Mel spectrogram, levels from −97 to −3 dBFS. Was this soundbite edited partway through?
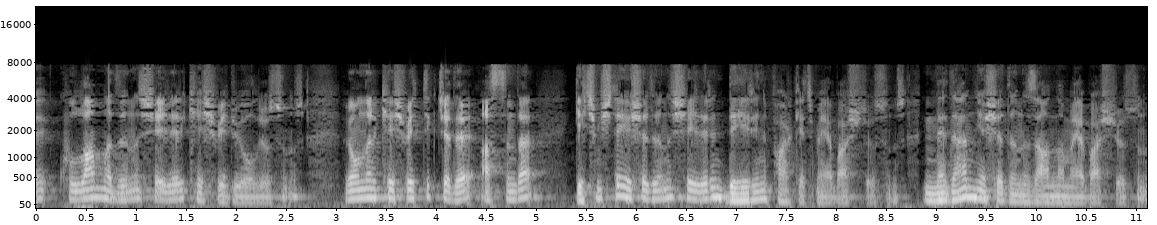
yes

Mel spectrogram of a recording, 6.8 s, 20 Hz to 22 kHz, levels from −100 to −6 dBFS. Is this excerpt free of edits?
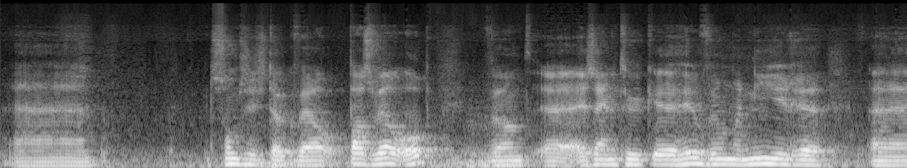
yes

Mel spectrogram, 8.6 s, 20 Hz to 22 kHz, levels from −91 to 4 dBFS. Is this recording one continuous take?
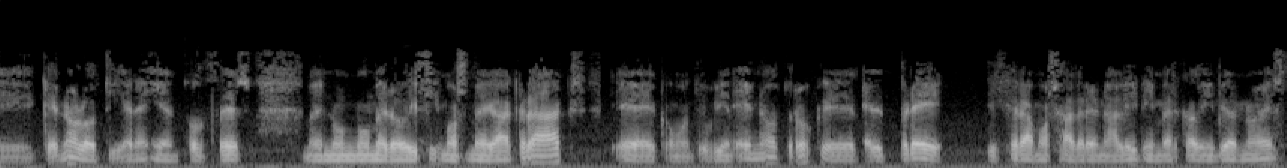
no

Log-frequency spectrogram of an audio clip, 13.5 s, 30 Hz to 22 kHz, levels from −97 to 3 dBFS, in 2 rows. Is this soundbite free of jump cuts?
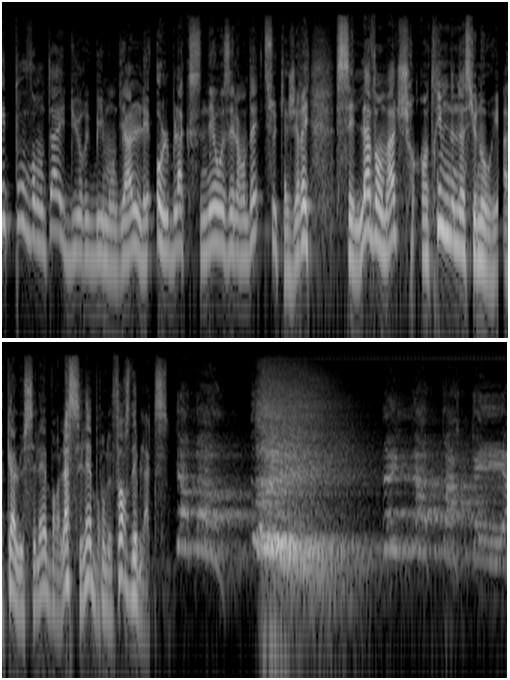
no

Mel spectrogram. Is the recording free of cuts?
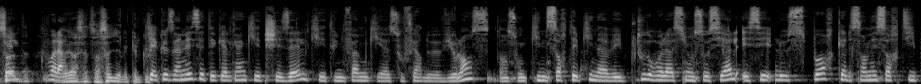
no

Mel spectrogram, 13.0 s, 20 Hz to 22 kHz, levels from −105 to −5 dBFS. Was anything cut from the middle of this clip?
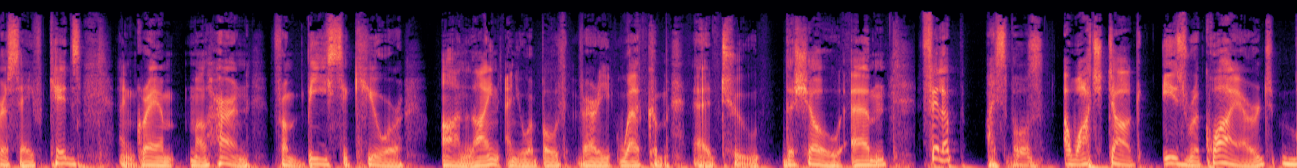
yes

